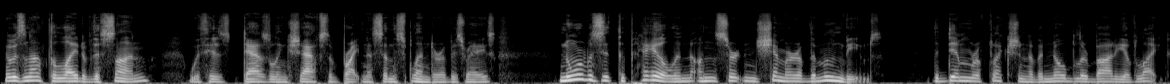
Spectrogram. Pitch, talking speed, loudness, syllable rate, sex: 140 Hz, 205 wpm, -20 LUFS, 5.2 syllables/s, male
